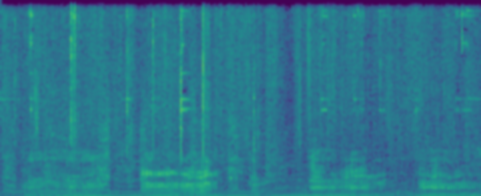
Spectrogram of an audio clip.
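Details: Two German Shepherd mix dogs fighting over a stick outdoors: sustained low rumbling growls with short harsher bursts between them, and a person talking in the background.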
